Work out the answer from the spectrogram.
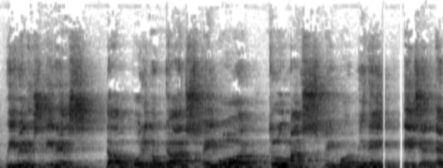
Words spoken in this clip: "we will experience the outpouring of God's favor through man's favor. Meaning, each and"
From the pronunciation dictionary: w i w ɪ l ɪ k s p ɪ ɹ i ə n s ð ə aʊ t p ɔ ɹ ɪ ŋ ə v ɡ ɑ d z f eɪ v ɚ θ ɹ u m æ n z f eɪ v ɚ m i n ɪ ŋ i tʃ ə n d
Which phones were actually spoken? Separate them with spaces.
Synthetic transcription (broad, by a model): w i w ɪ l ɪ k s p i ɹ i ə n s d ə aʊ t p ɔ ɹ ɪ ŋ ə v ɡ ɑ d s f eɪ b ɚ t ɹ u m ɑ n s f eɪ b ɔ m i n ɪ ŋ i tʃ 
